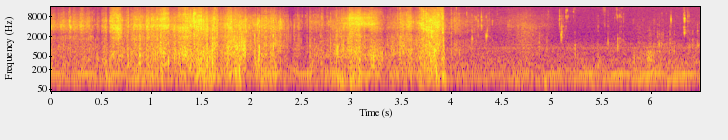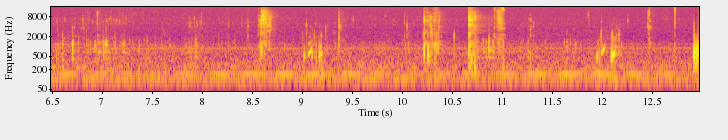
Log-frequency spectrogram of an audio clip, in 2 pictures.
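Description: Close-miked chewing with crunching, loudest and densest in the first four seconds, then softer chewing with scattered small clicks, over a steady low hum.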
